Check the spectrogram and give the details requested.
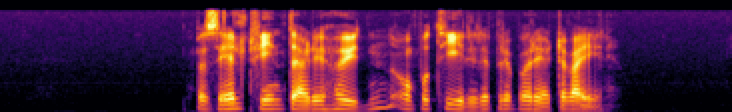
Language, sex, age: Norwegian, male, 31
